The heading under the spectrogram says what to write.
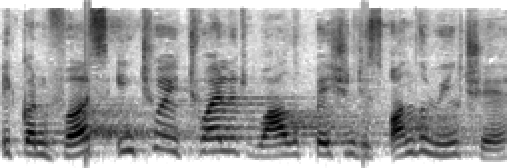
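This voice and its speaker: A woman talks fairly quickly, her intonation lively, while noticeable background noise carries on behind her. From South Africa. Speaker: entrepreneur, founder. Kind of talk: panel discussion.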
